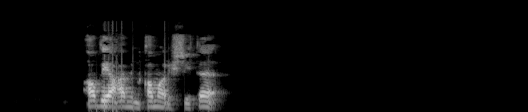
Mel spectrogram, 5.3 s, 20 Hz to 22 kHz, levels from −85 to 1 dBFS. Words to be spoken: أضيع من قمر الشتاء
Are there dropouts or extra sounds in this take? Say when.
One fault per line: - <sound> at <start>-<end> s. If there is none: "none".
none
